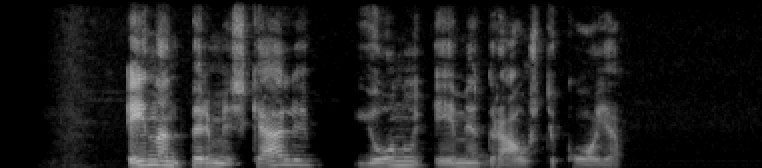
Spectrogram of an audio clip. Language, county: Lithuanian, Kaunas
